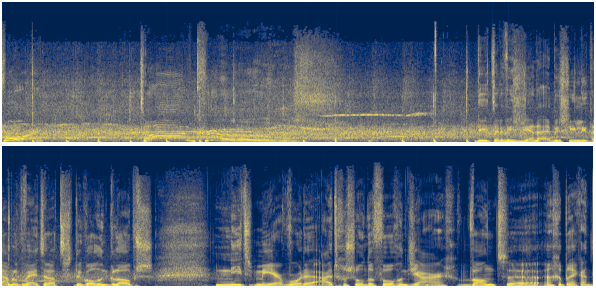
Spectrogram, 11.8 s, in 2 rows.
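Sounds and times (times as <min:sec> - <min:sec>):
crowd applauding: 0:00.0 - 0:08.1
sliding falling whistle-like tone: 0:03.0 - 0:04.4
speech: 0:04.8 - 0:11.8.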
